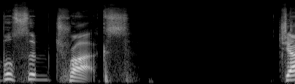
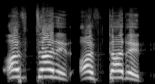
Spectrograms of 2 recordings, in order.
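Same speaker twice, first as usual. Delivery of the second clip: much higher, loud cheer; triumphant; 11 semitones higher, 10 dB louder than usual. Acted. James reaching the top, triumphant and loud. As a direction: crow it in victory. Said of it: "he puffed triumphantly".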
